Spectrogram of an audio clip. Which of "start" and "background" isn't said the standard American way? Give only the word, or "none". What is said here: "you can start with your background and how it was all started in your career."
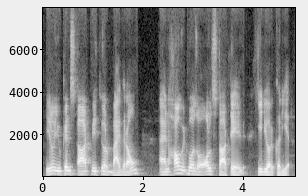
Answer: none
